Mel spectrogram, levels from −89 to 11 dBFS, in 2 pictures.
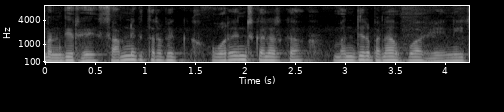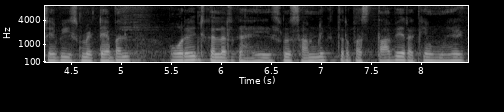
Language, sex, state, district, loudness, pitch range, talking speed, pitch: Hindi, male, Rajasthan, Nagaur, -34 LUFS, 135-150 Hz, 205 wpm, 145 Hz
